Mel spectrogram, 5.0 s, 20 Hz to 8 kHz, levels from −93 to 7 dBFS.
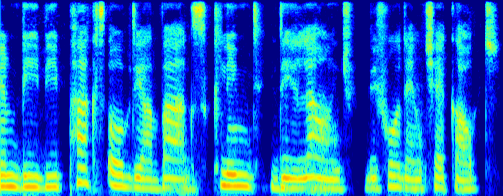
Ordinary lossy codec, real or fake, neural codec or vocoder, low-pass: none; fake; codec, 16 kHz, 2 kbps, FunCodec, trained on Chinese and English, 25 frames a second; none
